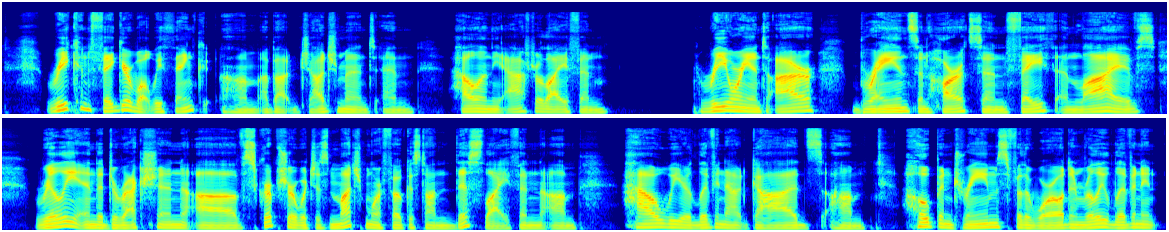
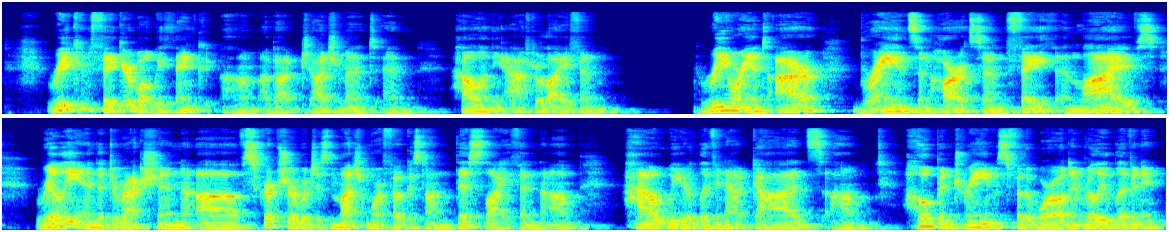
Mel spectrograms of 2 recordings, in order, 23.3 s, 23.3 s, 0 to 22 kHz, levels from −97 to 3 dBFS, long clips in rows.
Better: first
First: none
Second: room echo; slight; dies away in 0.4 s // off-mic speech; somewhat distant

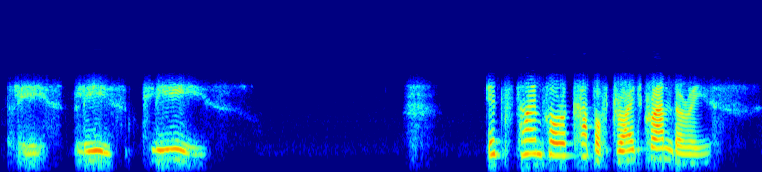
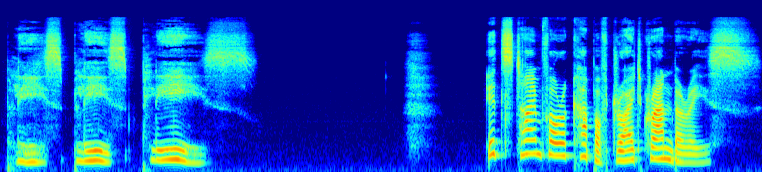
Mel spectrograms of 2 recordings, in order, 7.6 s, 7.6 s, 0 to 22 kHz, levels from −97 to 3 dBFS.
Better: second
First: phone-call audio; poor line; nothing above 3.5 kHz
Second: none

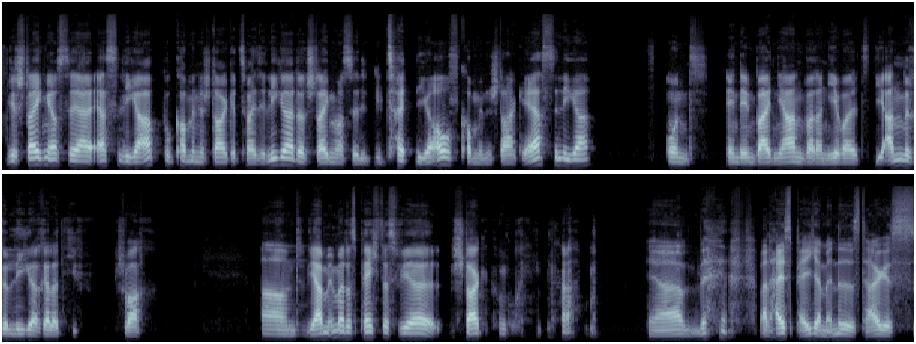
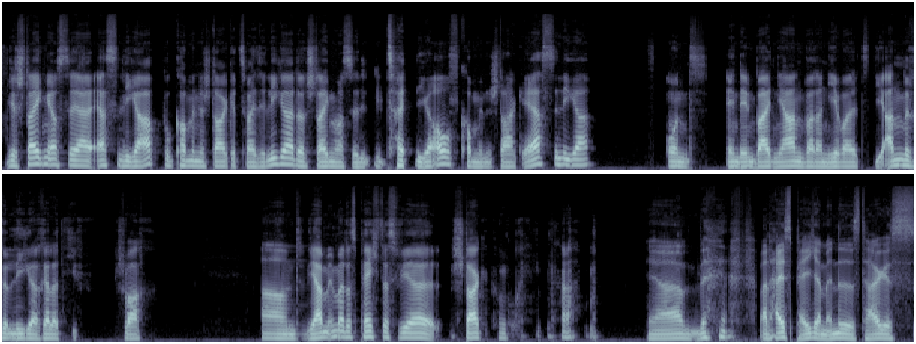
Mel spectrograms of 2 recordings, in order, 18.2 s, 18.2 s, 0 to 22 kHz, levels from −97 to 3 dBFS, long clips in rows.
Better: second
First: thin; somewhat; fading below 300 Hz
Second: none

